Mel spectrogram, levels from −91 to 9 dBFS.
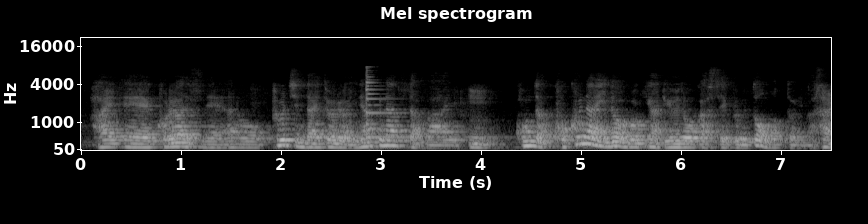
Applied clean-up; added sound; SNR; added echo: none; Plucked string instrument; 16 dB; reverberation time 0.8 s.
